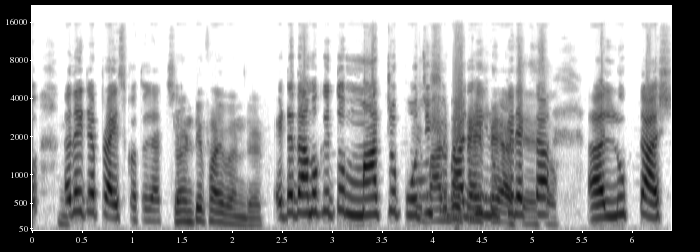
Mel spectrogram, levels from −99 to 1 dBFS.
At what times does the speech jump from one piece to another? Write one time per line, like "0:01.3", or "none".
0:04.1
